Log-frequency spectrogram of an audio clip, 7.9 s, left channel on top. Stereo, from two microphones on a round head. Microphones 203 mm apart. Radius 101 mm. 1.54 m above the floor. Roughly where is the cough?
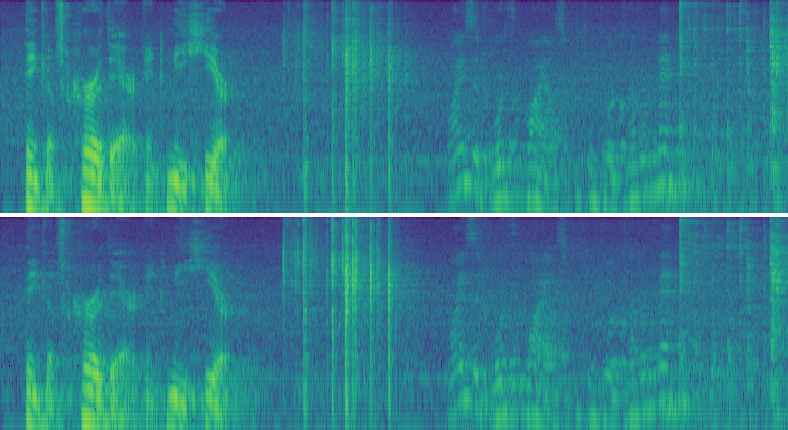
No cough in this recording.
